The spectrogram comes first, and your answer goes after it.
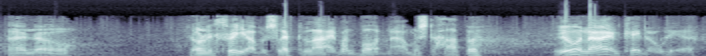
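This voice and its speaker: An actor playing a brooding, half-mad sea captain in an old radio drama, speaking in an ominous, theatrical way. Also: male voice, deep voice, sing-song, moderate pace, sharp tone, full character voice. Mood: grim. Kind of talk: 1940s-50s radio drama acting. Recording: muffled, noisy old radio drama recording.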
